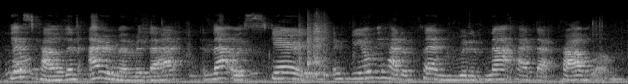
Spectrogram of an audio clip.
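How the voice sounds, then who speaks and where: A woman voicing a friendly, earnest female puppet with deliberate delivery in a scripted children's show. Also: fairly high pitch, music in the background, lightly acted. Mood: earnest, worried. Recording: echoey room, distant mic, clear noise.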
